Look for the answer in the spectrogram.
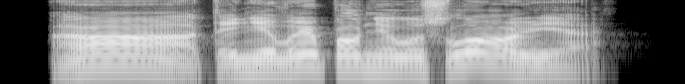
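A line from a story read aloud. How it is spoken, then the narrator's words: Angry shout. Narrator (Russian): закричал злобно Косе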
